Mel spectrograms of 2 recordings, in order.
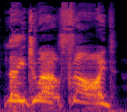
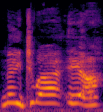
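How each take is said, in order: First: Imitating Gary's sudden shout, slow and loud; mock urgent shout. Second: Imitating Gary, loud but a bit less; urgent call. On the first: Husband bursting in calling wife outside, urgent shout. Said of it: "he goes". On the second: Husband calling wife out of filming, loud call. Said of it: "Or like".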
